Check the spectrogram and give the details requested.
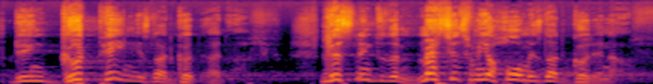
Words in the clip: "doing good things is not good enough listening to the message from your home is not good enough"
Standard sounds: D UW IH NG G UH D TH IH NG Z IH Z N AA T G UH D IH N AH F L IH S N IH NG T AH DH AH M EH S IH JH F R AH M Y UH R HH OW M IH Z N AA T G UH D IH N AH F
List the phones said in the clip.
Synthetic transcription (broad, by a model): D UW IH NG G UH D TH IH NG IH Z N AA T G UH D IH N AH F L IH S N IH NG T AH DH AH M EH S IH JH F R AH M Y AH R HH OW M IH Z N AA T G UH D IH N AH F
